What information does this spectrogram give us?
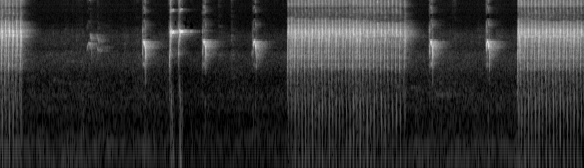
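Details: Cucak cungkok master recording for training birds, mixing pauses and tight tembakan: scattered sharp whistles and slurred chips alternate with long rapid buzzy rattles of two seconds or more.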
